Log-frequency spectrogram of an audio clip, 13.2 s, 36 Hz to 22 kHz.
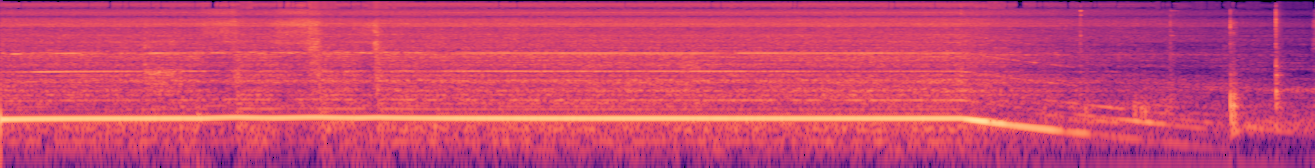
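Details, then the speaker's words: Restored 1961 Bylock coffee table vacuum cleaner motor after repair, bag inflating: smooth, steady hum at an even pitch for about ten seconds, then a clean wind-down at switch-off; it sounds much better than before, a healthy motor. "and as you can hear that whines damn so much better than what it does"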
